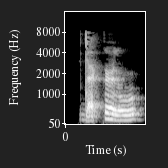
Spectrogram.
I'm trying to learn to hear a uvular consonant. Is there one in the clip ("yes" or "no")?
no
